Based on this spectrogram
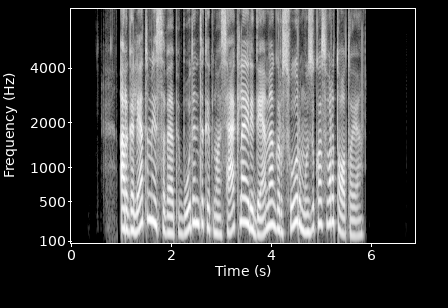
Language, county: Lithuanian, Vilnius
